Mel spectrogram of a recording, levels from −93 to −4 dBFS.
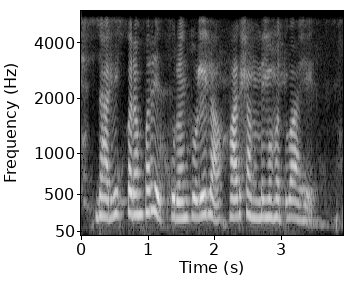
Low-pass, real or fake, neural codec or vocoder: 5.4 kHz; fake; autoencoder, 48 kHz, 32 numbers a frame, DAC-VAE, trained on Japanese speech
